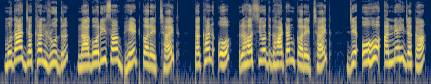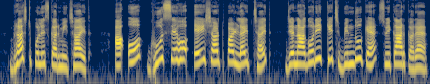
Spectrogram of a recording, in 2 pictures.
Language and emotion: Maithili, neutral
